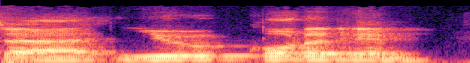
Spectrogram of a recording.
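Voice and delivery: ordinary delivery

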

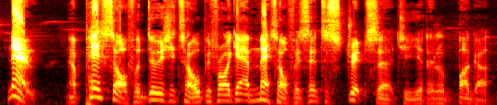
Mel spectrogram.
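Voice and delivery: very loud no, then a snarled threat; angry shout. A narrator's reading. Scrooge refusing the boy a tip, angry shout. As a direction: blast the boy away.

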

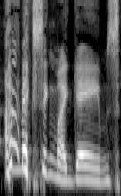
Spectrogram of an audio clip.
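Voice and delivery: laughing through the words. Real, not acted. Host laughs at mixing up Jeopardy and bingo. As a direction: giggle while owning the mixup. Laughs at her game mixup.

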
